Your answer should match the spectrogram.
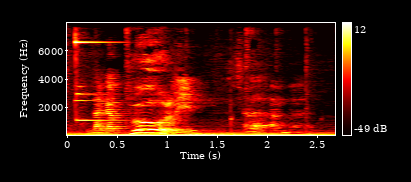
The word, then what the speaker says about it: Lagavulin: Un clàssic que hauríeu de saber pronunciar perfectament. Lagavulin. Lagavulin. Punt pels dos. Lagavulin.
